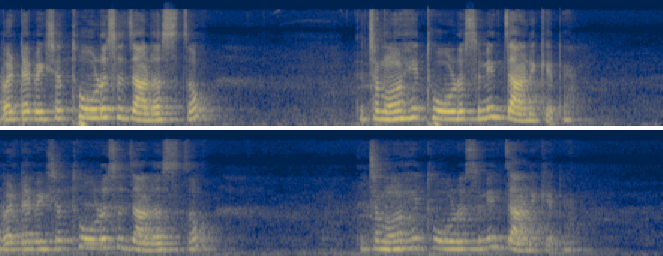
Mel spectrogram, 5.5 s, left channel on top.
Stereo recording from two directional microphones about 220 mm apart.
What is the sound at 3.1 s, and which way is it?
A woman's voice, 45° left (ahead or behind).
